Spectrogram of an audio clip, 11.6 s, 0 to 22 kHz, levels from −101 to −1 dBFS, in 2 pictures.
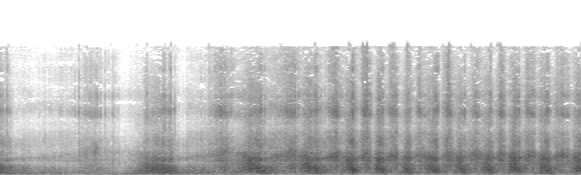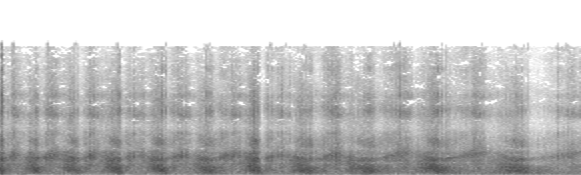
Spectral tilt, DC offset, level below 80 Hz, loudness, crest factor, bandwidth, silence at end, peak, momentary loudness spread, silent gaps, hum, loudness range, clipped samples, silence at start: -1 dB/octave; under 0.1%; -72 dBFS; -34 LUFS; 20 dB; 17 kHz; 0 s; -16 dBFS; 10 LU; none; none; 3 LU; under 0.1%; 0 s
